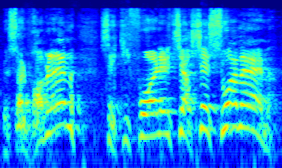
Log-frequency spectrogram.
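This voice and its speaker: A forceful, high-pitched and irritated male biker survivor in a video game. His delivery is gruff and sarcastic, with a gravelly edge. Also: animated, moderate pace, full character voice. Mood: bitter sarcasm.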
